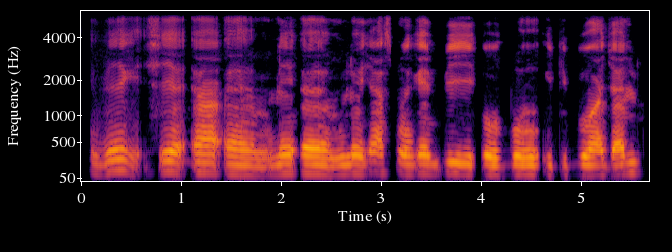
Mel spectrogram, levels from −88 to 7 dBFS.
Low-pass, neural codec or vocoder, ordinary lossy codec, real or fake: 5.4 kHz; none; none; real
